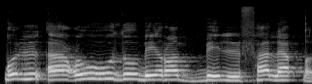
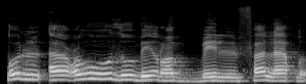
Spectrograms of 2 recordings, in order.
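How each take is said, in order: The two takes are said the same way.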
